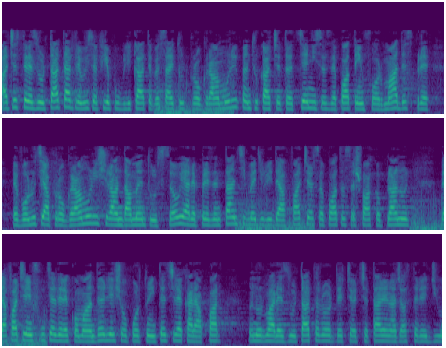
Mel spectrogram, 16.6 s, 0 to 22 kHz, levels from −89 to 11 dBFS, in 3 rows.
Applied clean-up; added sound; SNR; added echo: none; Wind; 12 dB; none.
